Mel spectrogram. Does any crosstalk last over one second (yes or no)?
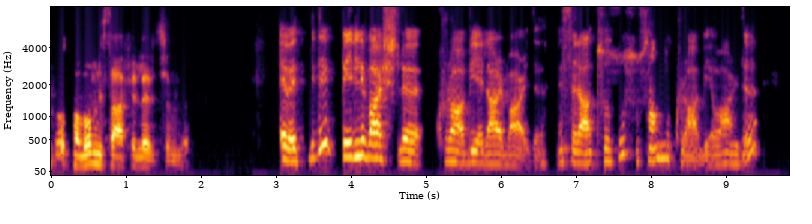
no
